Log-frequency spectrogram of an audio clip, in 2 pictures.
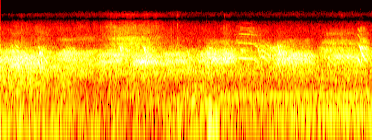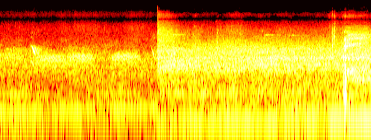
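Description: Crows cawing repeatedly, a string of short harsh calls for about five seconds. The sound then changes abruptly to a steady low hum, with one sharp click near the end.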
